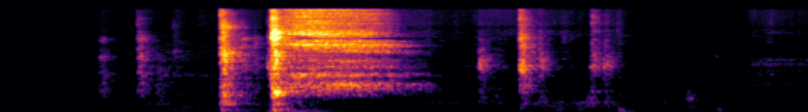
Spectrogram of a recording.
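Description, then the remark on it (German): A door shuts with a solid thud and a brief rattling decay, followed by a few softer knocks and clicks as things settle. No one speaks. “Mach die Türe zu.”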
